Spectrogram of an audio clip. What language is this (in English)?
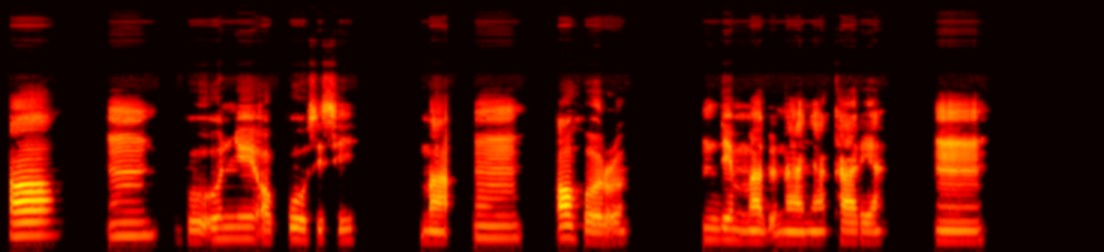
Igbo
